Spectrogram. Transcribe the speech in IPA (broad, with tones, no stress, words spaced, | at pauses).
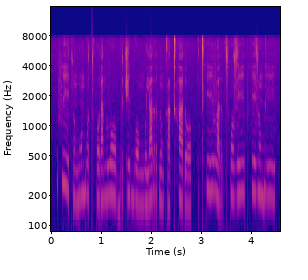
fiː˦˨t͡sũ˨ɡʷã˦ bo˨tʰo˨ ɾa˦n voː˦˨bu˦t͡ʃi˦ boː˨ŋu˨ ja˦rɗũ˨ka˨ kʰa˦˨ ɗo˦ | tʰiː˦va˨rtʰo˦ ziː˦pʰi˦zũ˦biː˦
